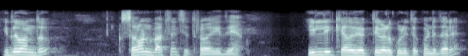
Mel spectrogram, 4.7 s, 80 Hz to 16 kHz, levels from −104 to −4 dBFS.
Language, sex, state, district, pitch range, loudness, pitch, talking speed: Kannada, male, Karnataka, Koppal, 140-175 Hz, -16 LUFS, 160 Hz, 115 wpm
